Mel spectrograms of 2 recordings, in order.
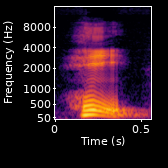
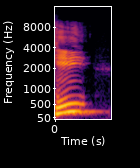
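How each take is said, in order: First: He with a light breathed H; just breathe the H of he; soft H. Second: He with a Spanish jota; harsh H. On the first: Teacher giving the correct sound, soft H. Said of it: "la H suave". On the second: Teacher warning learners of the mistake, harsh H. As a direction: scrape the H of he like Spanish J. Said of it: "cuidado que no es he". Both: Shown as a demonstration.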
